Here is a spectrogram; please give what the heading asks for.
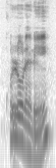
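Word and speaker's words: corollary: 영어로는 이런 식으로 씁니다 콜로레리 콜롤이 뭐 이런 식으로 발음을 하면 되겠죠 그래서 1번 다른 정리가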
